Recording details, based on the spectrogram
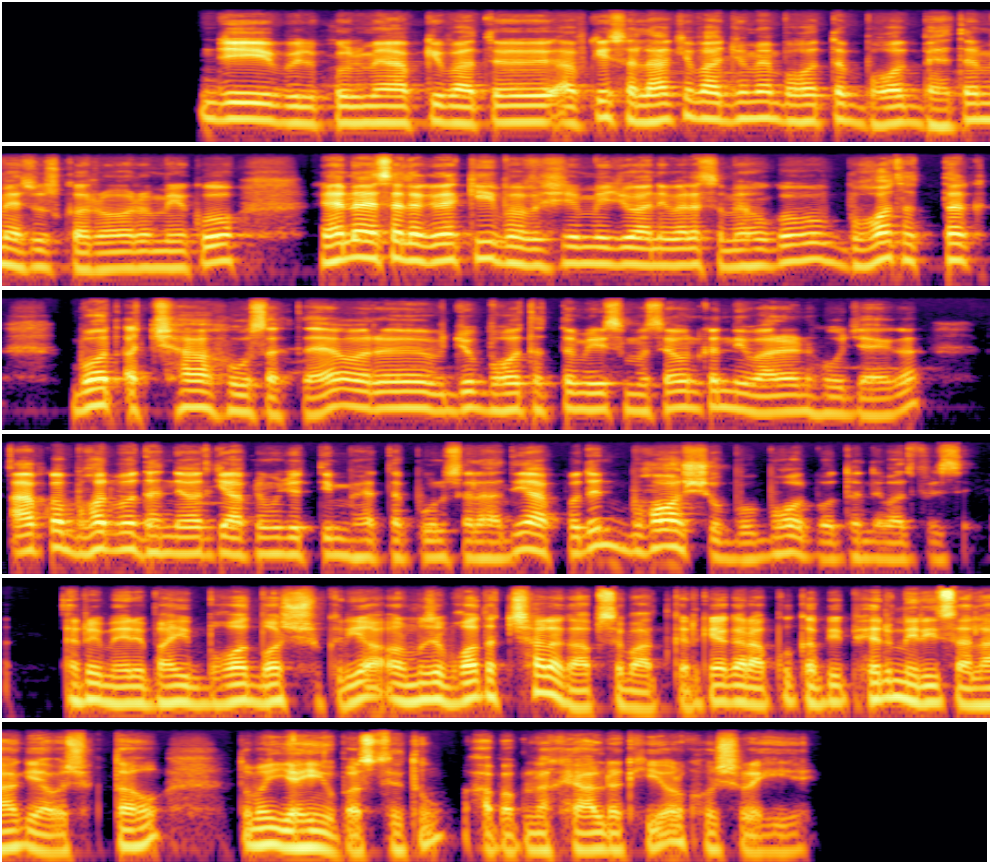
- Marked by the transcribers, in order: none
- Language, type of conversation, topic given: Hindi, advice, मैं अचानक होने वाले दुःख और बेचैनी का सामना कैसे करूँ?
